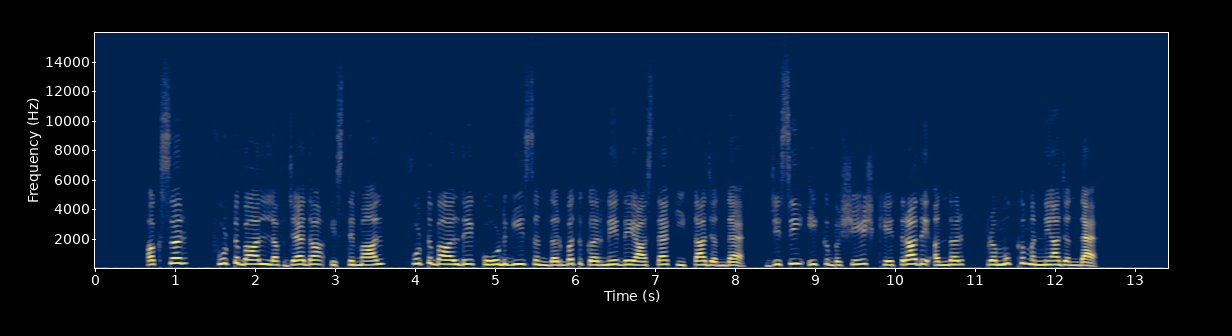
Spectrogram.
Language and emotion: Dogri, neutral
